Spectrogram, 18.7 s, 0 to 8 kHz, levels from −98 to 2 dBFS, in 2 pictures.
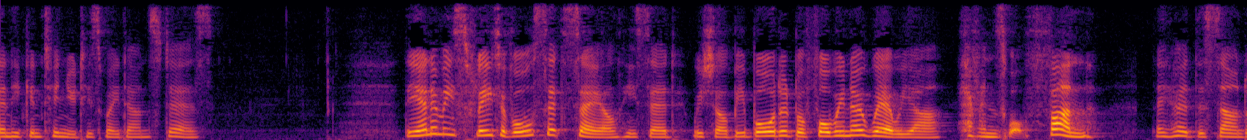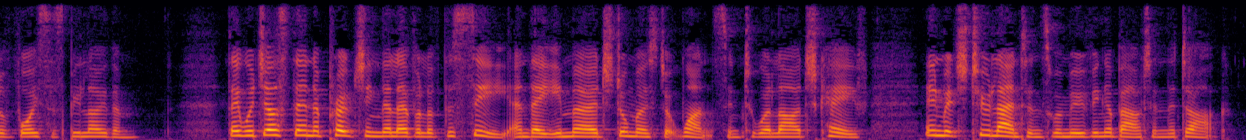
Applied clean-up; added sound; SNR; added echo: none; none; none; none.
